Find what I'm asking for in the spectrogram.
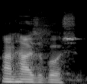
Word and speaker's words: Anheuser-Busch: Anheuser-Busch.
